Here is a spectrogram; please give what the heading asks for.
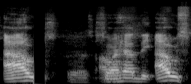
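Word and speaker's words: Aass: It's spelled ass with just like 1 extra A at the beginning, but it's actually pronounced aus.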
